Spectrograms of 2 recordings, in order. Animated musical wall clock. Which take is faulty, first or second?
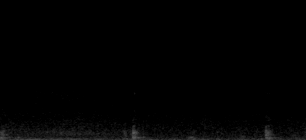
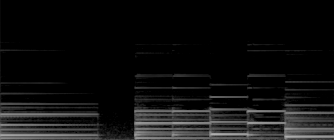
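second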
